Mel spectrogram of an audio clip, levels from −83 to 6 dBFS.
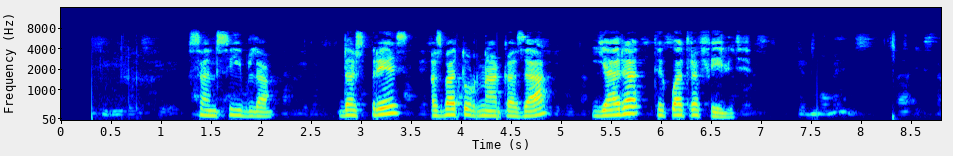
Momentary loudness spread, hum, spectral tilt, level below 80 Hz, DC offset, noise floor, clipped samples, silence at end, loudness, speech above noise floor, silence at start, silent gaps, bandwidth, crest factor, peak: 19 LU; none; -4 dB/octave; -68 dBFS; under 0.1%; -68 dBFS; under 0.1%; 0.15 s; -28 LUFS; 39 dB; 0.4 s; none; 7.8 kHz; 22 dB; -10 dBFS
